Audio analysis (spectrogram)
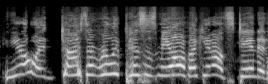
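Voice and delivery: mock Karen outrage. Comic playing a Karen to the crowd, mock outrage. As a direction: play an offended Karen losing her temper.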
